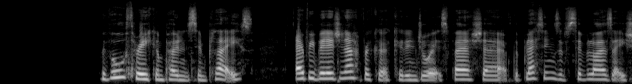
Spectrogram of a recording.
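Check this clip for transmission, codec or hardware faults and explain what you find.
Two related faults affect this speech clip, both just before "components in place".

Microphone overload occurs from 1.39 to 1.43 s. The peaks exceed the converter's ceiling by about 2 dB and their tops are flattened, roughly a twentieth of the samples in that span. That gives a brief harsh crackle, most likely from input gain set too high.

The microphone volume is stepped down at 1.5 s. The speech and background both drop by about 4 dB at once, right after the distorted peak. The likely cause is the call software reacting to that clipping by lowering the device's input level in a single step.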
